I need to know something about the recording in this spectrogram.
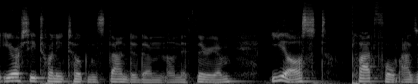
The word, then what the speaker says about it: IOST: this is eos and this is eost so that's the difference there's a t so i must pronounce it i must remind myself to pronounce the t i do apologize anyway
